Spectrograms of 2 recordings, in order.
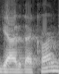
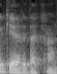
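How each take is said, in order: First: First vowel A, "گردکان" as gardakan; pronunciation variant. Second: First vowel E, "گردکان" as gerdakan; pronunciation variant. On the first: Teacher checking which pronunciation the listener used, variant gardakan. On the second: Teacher checking which pronunciation the listener used, variant gerdakan. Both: Shown as a demonstration. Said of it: "شما گفتین گردکان یا گردکان".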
